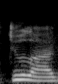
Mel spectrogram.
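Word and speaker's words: Dulag: of lette in dulog dulog rhymes with gulag for a reason we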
